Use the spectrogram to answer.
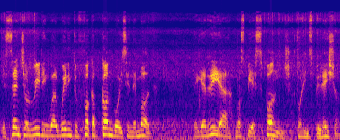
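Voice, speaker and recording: An actor playing a crude, boastful older guerrilla veteran in a video game cutscene, cursing and joking about danger. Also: male voice, on the high side, normal speed, noisy background. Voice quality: gravelly. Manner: profane, swaggering, laughs at danger.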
